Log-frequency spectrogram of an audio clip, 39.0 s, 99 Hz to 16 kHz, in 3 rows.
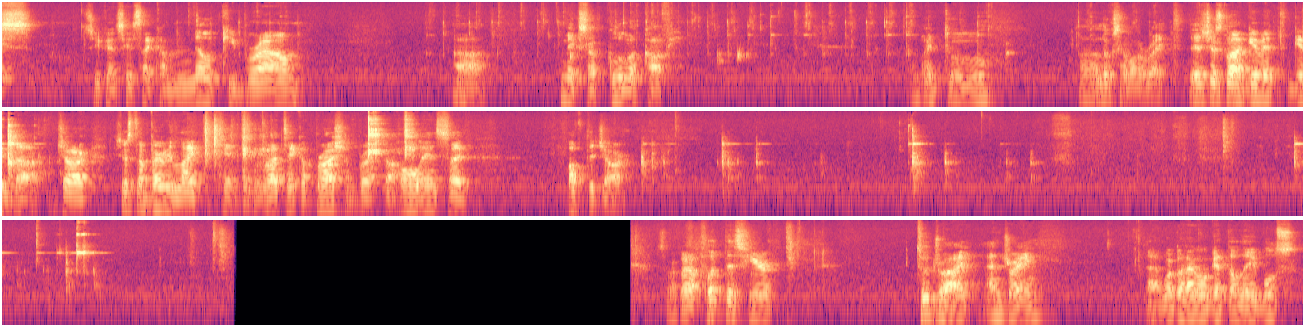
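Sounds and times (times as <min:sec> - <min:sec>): stirring in small metal glass: 0:04.2 - 0:09.5
paintbrush clinking against glass: 0:06.8 - 0:09.2, 0:19.4 - 0:20.8, 0:22.1 - 0:23.5, 0:25.9 - 0:27.2
light metal clinks: 0:25.9 - 0:27.2.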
